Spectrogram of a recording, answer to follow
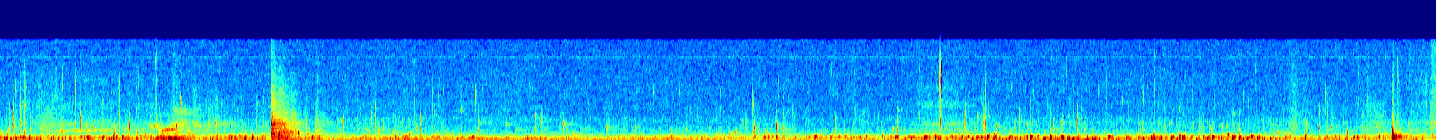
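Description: Dry ice bubbling in a cup of hot water: a steady gurgling bubble with many small pops as the frozen carbon dioxide boils off into fog. There is one knock about three seconds in.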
